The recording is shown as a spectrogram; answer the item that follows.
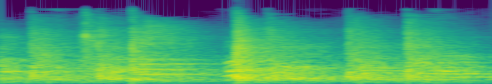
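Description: Kicks and knees landing on leather Thai pads: a quick string of sharp slaps, the loudest a little past the middle.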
